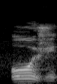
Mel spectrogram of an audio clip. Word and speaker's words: hoje: Porque a letra H da palavra hoje não é pronunciada, o que significa que esse fonema não existe.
